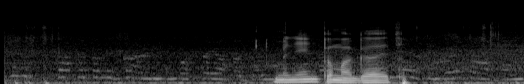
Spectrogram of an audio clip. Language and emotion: Russian, sad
